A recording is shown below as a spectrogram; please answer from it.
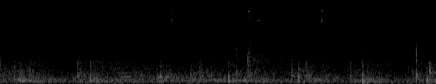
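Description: Faint, irregular footsteps and light knocks of shoes on a hardwood gym floor, over low room noise.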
